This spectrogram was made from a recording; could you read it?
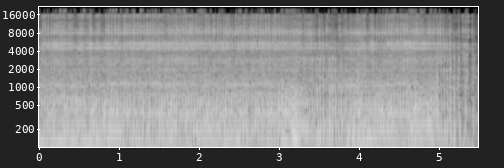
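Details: Two-stroke leaf blower just started on choke with fresh gas and Seafoam after priming the purge bulb: buzzy note that holds, then sags and wavers instead of revving up cleanly. Owner suspects the carburettor. Poor throttle response, which improved after running a while.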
